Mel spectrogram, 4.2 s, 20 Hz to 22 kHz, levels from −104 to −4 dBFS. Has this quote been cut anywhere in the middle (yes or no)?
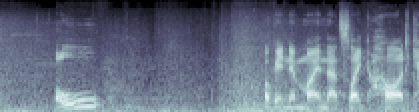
no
